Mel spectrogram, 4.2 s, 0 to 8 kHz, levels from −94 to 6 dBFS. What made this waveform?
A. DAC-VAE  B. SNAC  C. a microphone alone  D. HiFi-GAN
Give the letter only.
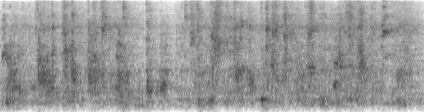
D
